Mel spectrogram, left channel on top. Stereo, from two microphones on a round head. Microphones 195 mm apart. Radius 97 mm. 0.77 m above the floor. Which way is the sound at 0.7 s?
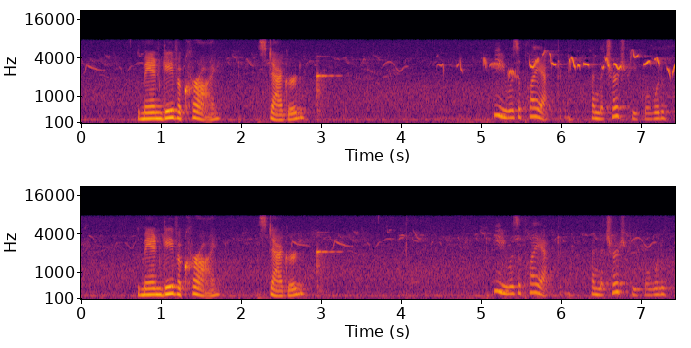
10° left (ahead or behind).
